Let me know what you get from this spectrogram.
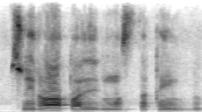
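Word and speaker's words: صِرَاطَ الْمُسْتَقِيمَ: Буква шад губы делай круглыми, а при букве син чуть-чуть как улыбаешься. Вот разница в произношении. Но язык не выходит за зубы.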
